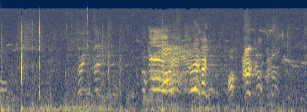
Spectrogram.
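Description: Football players shouting to each other across the pitch, loudest about three seconds in, over a steady wind rumble on the microphone. Two sharp kicks of the ball sound within the first second.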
